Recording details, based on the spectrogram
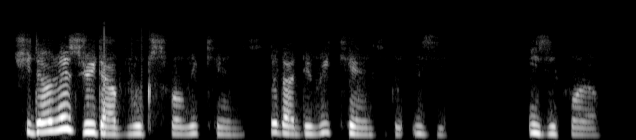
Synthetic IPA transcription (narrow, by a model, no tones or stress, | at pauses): ʃidɔlwezɹidabuksfɔwikʰɛ̃ndz̥soðat̚dəwikʰɛ̃ndzɡoizi | izifɔɹa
